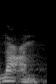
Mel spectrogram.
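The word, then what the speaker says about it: نعم: আমি আপনাদেরকে আগেই বলছি যে কলন শব্দগুলো থাকলে এখানে আইন উচ্চারণ হবে। এই নাআম।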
